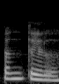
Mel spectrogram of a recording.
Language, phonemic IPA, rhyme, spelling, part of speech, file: Javanese, /pənt̪el/, -el, ꦥꦼꦤ꧀ꦠꦶꦭ꧀, noun, Jv-pentil.oga
- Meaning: 1. fruit bud 2. misspelling of ꦥꦼꦤ꧀ꦛꦶꦭ꧀ (penthil)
